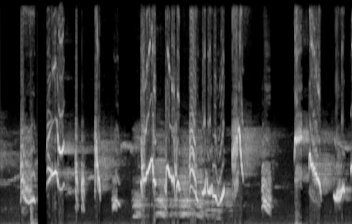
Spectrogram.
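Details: White-rumped shama in full morning song, meant to encourage other shamas to sing; energetic, varied whistles with rapid zigzag trills, scratchy notes and short pauses between phrases.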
